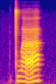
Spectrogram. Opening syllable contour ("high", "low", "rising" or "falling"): low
